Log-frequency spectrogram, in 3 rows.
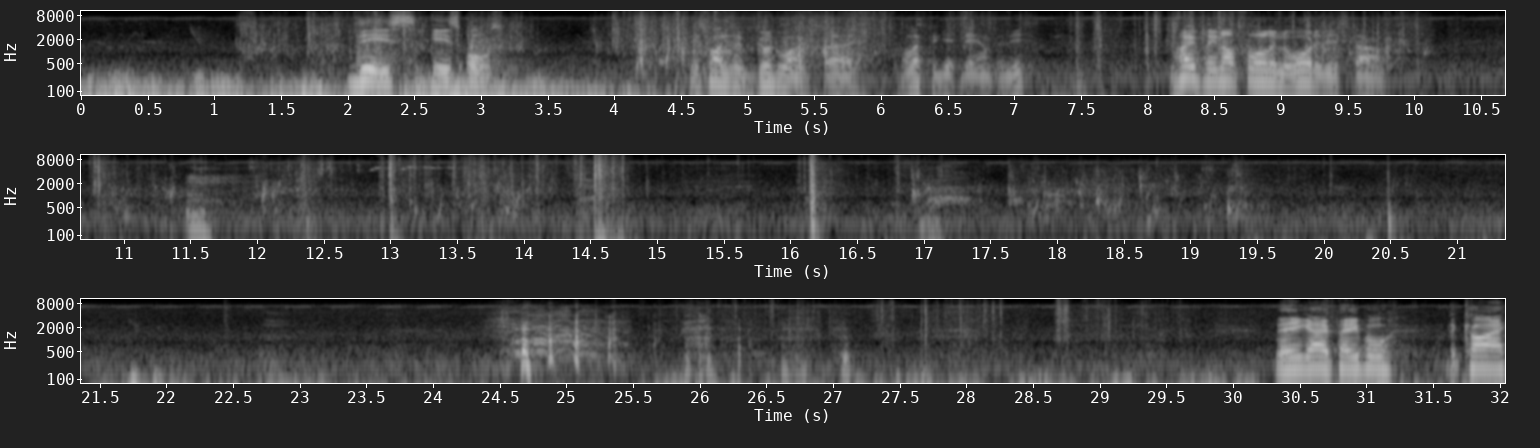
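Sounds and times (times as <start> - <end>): footsteps scrambling through brush: 2.9 - 10.2, 25.7 - 29.8
sticks snapping underfoot: 7.4 - 8.3, 12.3 - 15.0, 16.0 - 17.1, 26.2 - 29.6.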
